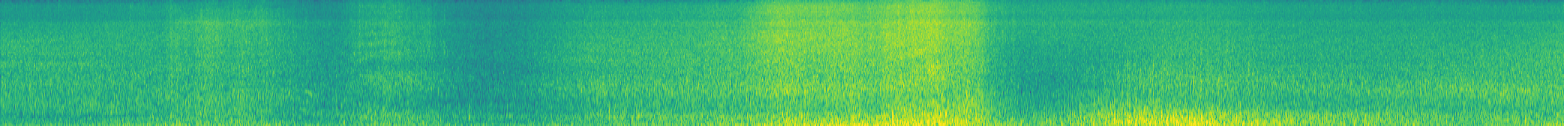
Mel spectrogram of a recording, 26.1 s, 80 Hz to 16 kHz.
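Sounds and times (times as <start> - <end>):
ocean waves on a beach: 0.0 - 26.0.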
